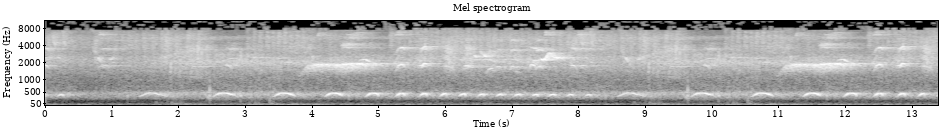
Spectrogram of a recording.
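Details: Rose-crowned fruit dove (Ptilinopus regina) calling twice. Each sequence of low, rounded hoots begins slowly, then accelerates into a quick, tumbling run. Several other birds whistle and chatter higher up throughout.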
